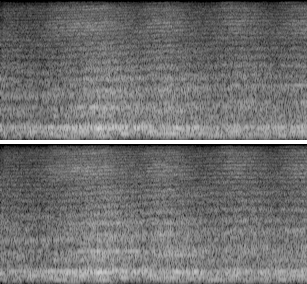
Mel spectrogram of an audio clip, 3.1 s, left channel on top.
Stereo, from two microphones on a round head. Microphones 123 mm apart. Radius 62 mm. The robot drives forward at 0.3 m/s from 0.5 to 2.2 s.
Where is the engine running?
15° right (ahead or behind), 1.7 m; by 3.1 s 10° right (ahead or behind), 2 m.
